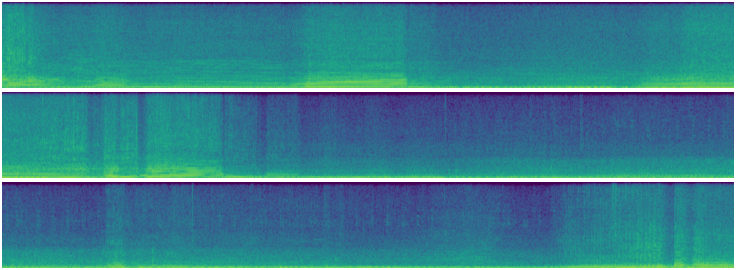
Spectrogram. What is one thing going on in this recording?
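A loud car engine roars and revs up and down nearby.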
